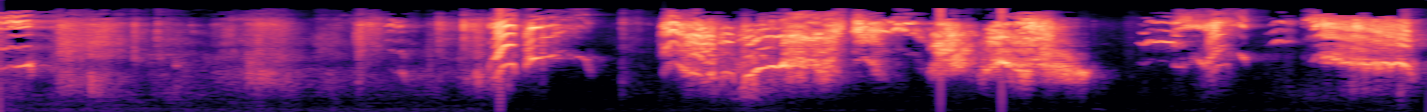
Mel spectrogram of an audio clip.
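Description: Young long-tailed macaque screaming in repeated high-pitched bouts, with a rising squeal and a long loud stretch in the middle, as a bigger macaque handles it roughly: distress cries of a hurt young monkey.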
